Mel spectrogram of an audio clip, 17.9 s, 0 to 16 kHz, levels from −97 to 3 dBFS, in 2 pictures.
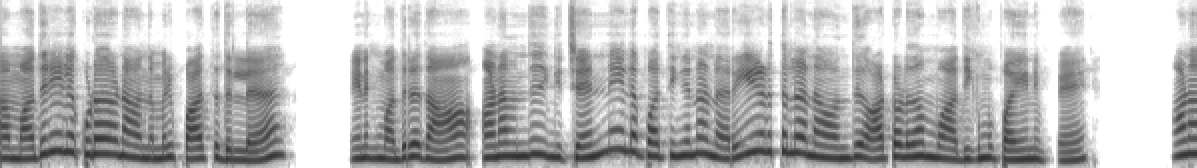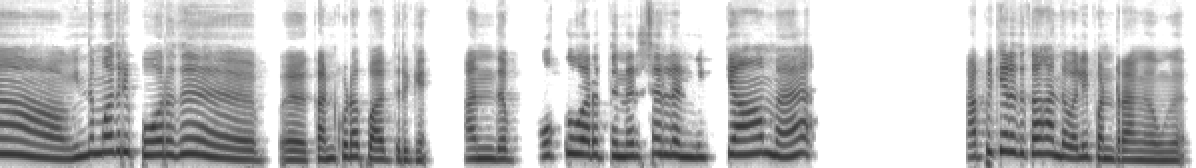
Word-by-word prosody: மதுரையில 350 +12 +1
கூட 325 +1 +3 0.2
நான் 260 -3 +1
அந்த 230 -1 -1
மாதிரி 245 +2 -1
பாத்ததில்ல 215 -4 -1 0.8
எனக்கு 230 0 0
மதுரை 245 +6 +1
தான். 205 +3 0 0.2
ஆனா 255 +2 +3
வந்து 285 +3 +1
இங்க 260 -2 0
சென்னையில 365 +11 0
பார்த்தீங்கன்னா, 290 +3 0
நிறைய 250 +9 -1
இடத்துல 365 -2 0
நான் 250 -2 +1
வந்து 235 +3 0
ஆட்டோவில 260 +4 +1
தான் 265 -3 +2
வ - - 0
அதிகமா 225 +4 -1
பயணிப்பேன். 200 -2 -2 0.7
ஆனா 325 +2 +3 0.6
இந்த 290 +5 +2
மாதிரி 370 0 +2
போறது 305 +1 +2 0.7
அ 200 - +2 0.2
கண்கூடா 245 +5 +1
பார்த்துருக்கேன். 200 -2 -3 0.3
அந்த 220 -1 +1 0.3
போக்குவரத்து 290 0 0
நெரிசல்ல 305 +3 0 0.2
நிக்காம. 310 +5 +1 1.5
தப்பிக்கிறதுக்காக 330 +2 +1
அந்த 275 - +2
வழி 250 +2 +1
பண்றாங்க 200 -3 0
அவங்க. 185 0 -1
265 Hz, 130 wpm, -22 LUFS, 225-315 Hz, 1.5 s, கூட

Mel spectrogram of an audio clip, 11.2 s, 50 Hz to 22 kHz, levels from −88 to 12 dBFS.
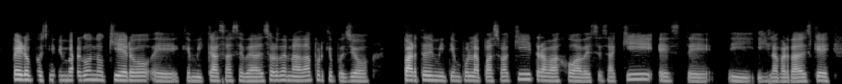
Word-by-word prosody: Pero, 200 -2 +9
pues, 180 -2 -5
sin 190 - -7
embargo, 180 +2 0
no 190 -2 -2
quiero, 170 -2 +2
eh, 145 -2 -3
que 155 - -6
mi 150 -2 -4
casa 165 +1 +1
se 165 0 -5
vea 155 0 +1
desordenada, 175 +1 0
porque, 180 -1 -5
pues, 150 -3 -7
yo, 150 -1 -1 0.4
parte 185 +1 +8
de 185 -1 +3
mi 170 -2 -2
tiempo, 165 +1 -5
la 160 -2 +3
paso 155 0 -2
aquí, 215 +6 -2
trabajo 160 -3 0
a 150 - +2
veces 145 +1 -6
aquí. 205 +8 -2
Este, 145 -2 -6 0.2
y 145 -2 -5
y 150 +2 -9
la 145 0 -1
verdad 145 0 +3
es 150 0 -6
que, 155 -3 0
165 Hz, 180 wpm, -25 LUFS, 150-180 Hz, 0.4 s, Pero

